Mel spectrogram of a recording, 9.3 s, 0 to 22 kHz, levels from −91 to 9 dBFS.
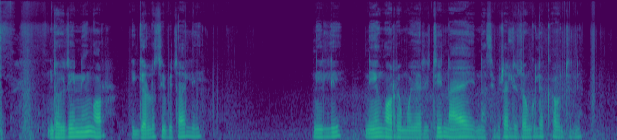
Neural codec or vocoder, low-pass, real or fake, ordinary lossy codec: none; none; real; none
